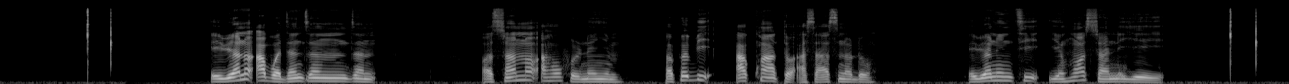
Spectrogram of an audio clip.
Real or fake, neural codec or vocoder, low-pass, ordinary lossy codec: real; none; 14.4 kHz; none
